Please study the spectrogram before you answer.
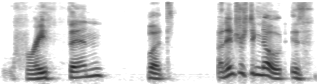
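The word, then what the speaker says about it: Hrathen: unquote correct so uh i'm gonna say rowden because that's how i say it in my head and wrathen even though technically it's rayodin and raythen but an interesting note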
